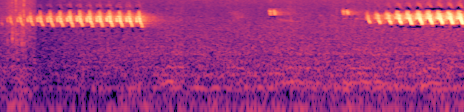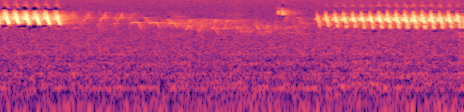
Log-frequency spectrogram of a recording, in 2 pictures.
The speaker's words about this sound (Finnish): Ja tämän viikon luontoäänenä visertää Lapin uunilintu. Sen esittelee Pertti Koskimies.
